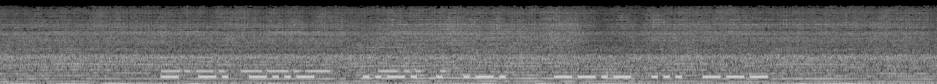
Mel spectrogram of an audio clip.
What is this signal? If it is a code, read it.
Morse code, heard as two keyed tones, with radio static, room echo and street noise. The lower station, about 20 wpm, 350 Hz: TNX FER QSO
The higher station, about 21 wpm, 620 Hz: CQ DE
